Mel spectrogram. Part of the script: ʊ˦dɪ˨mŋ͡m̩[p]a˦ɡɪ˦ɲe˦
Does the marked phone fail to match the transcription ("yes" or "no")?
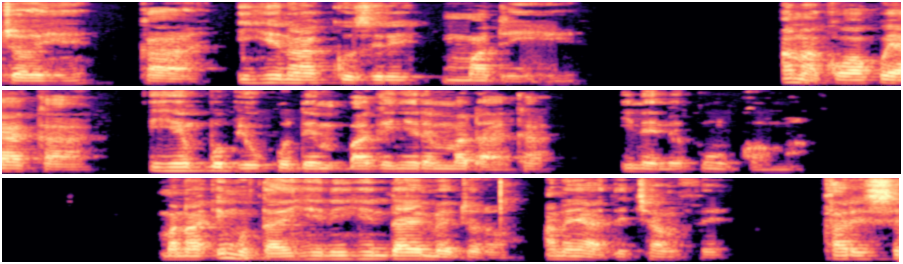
yes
